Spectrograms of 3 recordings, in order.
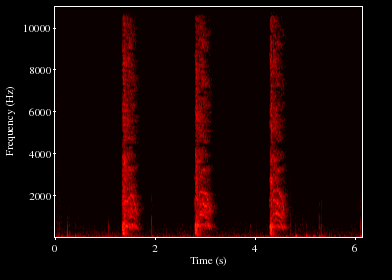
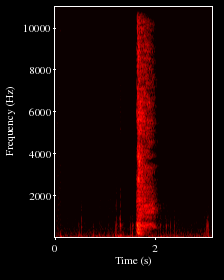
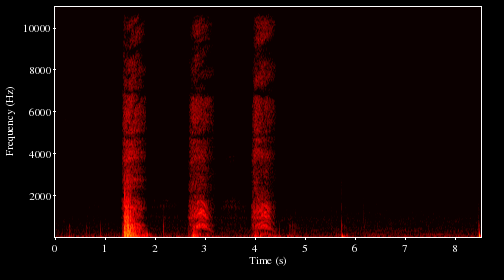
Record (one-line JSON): {"three_cough_length": "6.1 s", "three_cough_amplitude": 755, "three_cough_signal_mean_std_ratio": 0.4, "cough_length": "3.2 s", "cough_amplitude": 1330, "cough_signal_mean_std_ratio": 0.32, "exhalation_length": "8.5 s", "exhalation_amplitude": 2574, "exhalation_signal_mean_std_ratio": 0.26, "survey_phase": "beta (2021-08-13 to 2022-03-07)", "age": "45-64", "gender": "Male", "wearing_mask": "No", "symptom_none": true, "symptom_onset": "7 days", "smoker_status": "Current smoker (1 to 10 cigarettes per day)", "respiratory_condition_asthma": false, "respiratory_condition_other": false, "recruitment_source": "REACT", "submission_delay": "1 day", "covid_test_result": "Negative", "covid_test_method": "RT-qPCR"}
